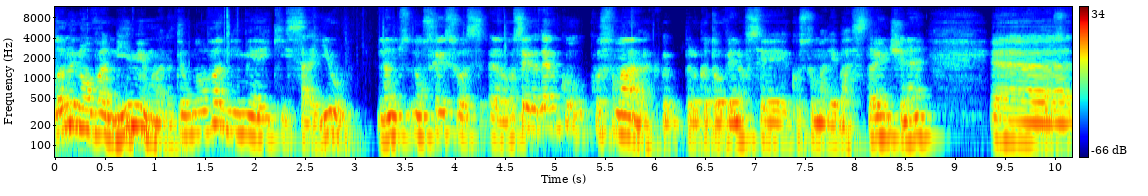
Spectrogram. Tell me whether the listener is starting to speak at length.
No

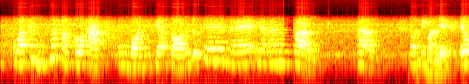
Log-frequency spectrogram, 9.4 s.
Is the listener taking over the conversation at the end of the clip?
No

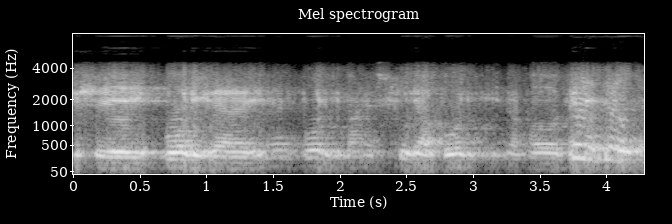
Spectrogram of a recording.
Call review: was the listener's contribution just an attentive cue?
No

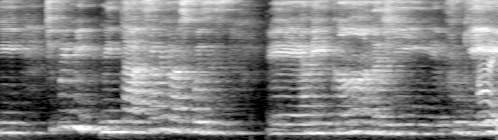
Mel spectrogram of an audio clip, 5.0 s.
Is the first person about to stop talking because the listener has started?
Yes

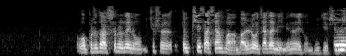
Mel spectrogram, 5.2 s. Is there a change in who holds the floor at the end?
Yes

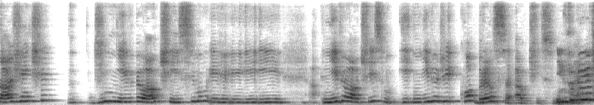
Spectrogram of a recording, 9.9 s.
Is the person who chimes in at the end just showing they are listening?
No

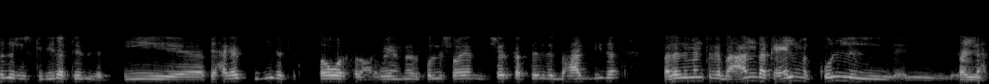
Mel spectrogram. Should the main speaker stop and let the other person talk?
Yes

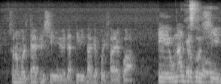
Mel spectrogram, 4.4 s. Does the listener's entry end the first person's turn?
No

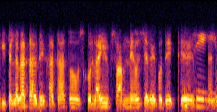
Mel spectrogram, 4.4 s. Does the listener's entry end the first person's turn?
Yes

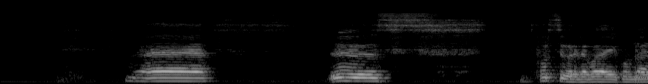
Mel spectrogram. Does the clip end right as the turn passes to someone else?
Yes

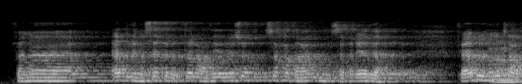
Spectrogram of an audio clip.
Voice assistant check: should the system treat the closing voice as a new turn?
No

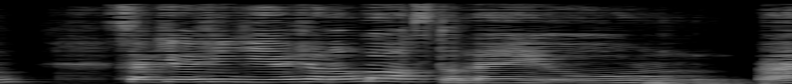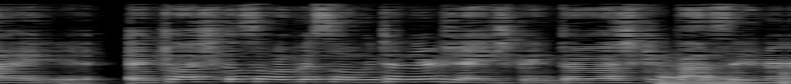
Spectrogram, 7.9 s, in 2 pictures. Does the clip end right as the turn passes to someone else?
Yes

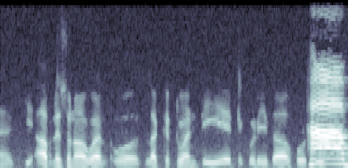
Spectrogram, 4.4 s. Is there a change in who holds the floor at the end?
Yes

